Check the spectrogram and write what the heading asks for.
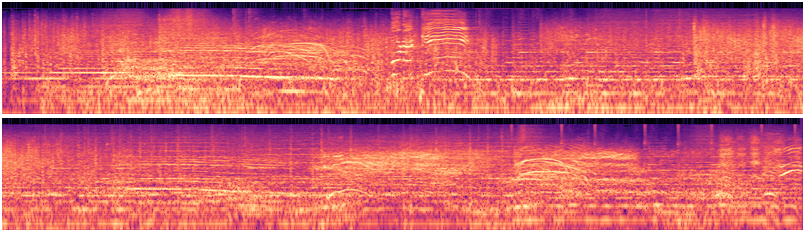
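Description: Cartoon soundtrack: background music under the wordless cries of cartoon characters, which rise and fall in pitch, several times.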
